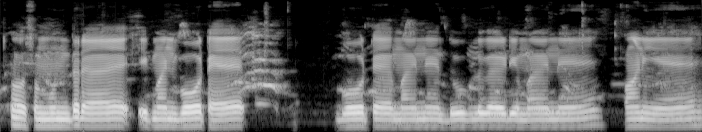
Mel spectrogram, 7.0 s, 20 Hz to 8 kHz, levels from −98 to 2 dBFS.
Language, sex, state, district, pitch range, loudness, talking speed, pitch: Rajasthani, male, Rajasthan, Churu, 110-120 Hz, -15 LUFS, 135 wpm, 115 Hz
